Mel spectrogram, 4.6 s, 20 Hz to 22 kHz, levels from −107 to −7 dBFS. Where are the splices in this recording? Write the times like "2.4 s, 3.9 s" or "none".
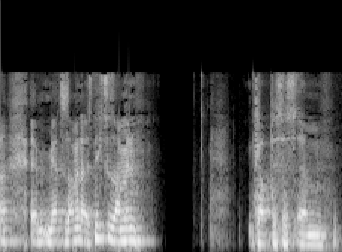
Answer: none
